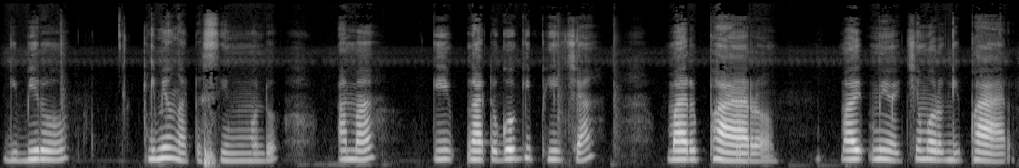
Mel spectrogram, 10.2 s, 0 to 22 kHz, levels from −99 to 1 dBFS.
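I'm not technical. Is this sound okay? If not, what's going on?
No. At about 7.36 seconds the speech briefly stutters: one tiny slice, about 26 milliseconds long, plays three times in a row, so you hear a quick catch, possibly with small clicks, lasting until about 7.41 seconds. This is called repeated frames. Recordings like this are stored in small chunks, and here one chunk was sent or saved more than once, which fits a single chunk being replayed. That adds about 52 milliseconds to the clip.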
